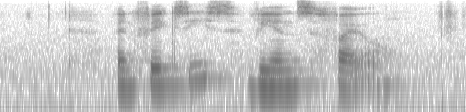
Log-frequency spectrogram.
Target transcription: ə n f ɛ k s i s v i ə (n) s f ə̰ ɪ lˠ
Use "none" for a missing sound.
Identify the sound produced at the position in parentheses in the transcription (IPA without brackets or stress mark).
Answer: n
